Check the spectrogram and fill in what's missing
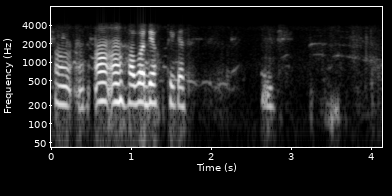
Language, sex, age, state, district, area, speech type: Assamese, female, 30-45, Assam, Dibrugarh, rural, conversation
